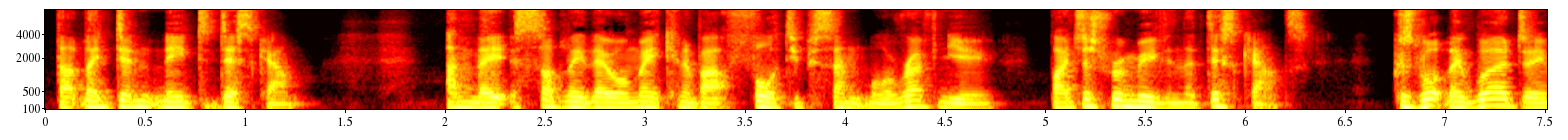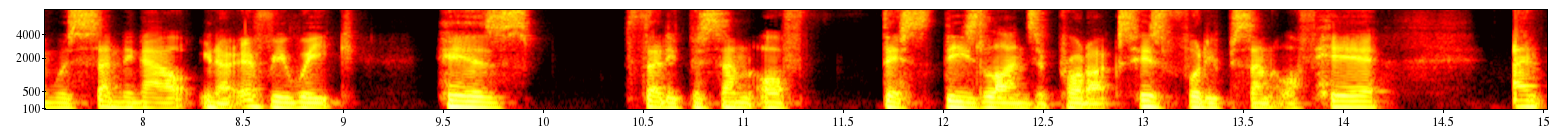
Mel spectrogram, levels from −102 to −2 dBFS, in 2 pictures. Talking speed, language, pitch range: 185 wpm, English, 110-130 Hz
